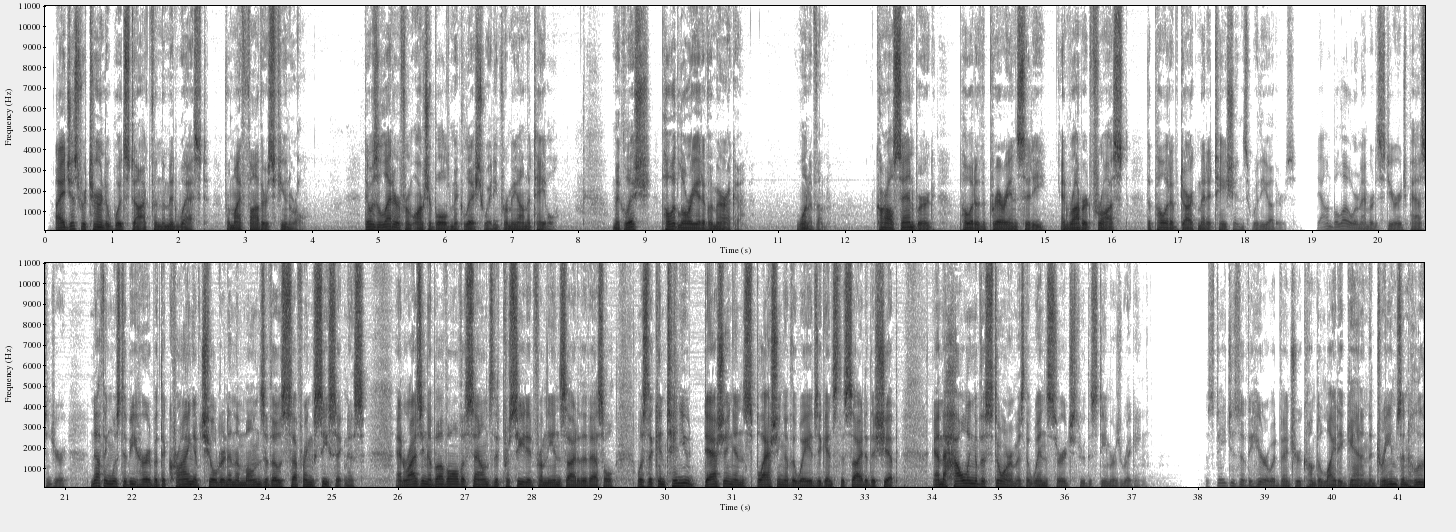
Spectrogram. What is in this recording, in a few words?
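VO Narration audiobook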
